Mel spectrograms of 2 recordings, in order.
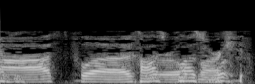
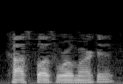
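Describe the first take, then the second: First: It is said more loudly. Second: It is said at a normal volume.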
